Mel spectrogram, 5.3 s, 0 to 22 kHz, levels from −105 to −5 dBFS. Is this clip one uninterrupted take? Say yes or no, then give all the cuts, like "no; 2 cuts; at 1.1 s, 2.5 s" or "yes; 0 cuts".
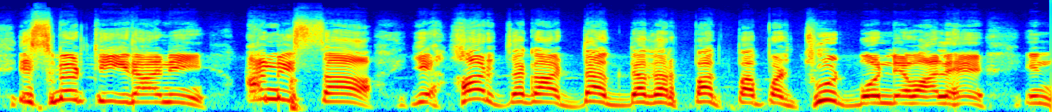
yes; 0 cuts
